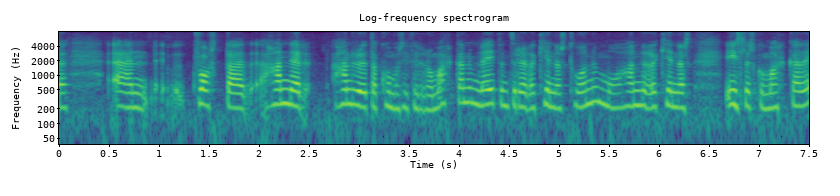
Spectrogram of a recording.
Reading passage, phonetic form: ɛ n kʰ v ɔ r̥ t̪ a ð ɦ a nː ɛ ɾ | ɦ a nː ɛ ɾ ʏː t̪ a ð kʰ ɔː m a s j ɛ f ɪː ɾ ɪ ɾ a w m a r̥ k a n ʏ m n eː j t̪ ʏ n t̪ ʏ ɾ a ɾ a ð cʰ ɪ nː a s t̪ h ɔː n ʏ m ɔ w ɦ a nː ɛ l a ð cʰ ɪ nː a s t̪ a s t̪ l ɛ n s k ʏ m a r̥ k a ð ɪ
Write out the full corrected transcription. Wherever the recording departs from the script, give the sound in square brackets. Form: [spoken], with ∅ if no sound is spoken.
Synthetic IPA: ɛ n kʰ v ɔ r̥ t̪ a ð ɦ a nː ɛ ɾ | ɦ a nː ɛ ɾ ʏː t̪ a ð kʰ ɔː m a s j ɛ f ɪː ɾ ɪ ɾ a w m a r̥ k a n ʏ m n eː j t̪ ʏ n t̪ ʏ ɾ [ɛ] ɾ a ð cʰ ɪ nː a s t̪ h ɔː n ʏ m ɔ [ɣ] ɦ a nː ɛ [ɾ] a ð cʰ ɪ nː a s t̪ [i] s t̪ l ɛ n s k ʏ m a r̥ k a ð ɪ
